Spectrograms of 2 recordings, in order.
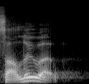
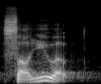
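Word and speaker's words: saleuo: Normally, when you're pronouncing Greek, koinonia Greek, you actually do the syllables according to the consonants. So many people will pronounce this saluo. But because there's a diphthong there with epsilon, epsilon, you take the lambda and you put it with the first syllable, okay? So it's saluo.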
